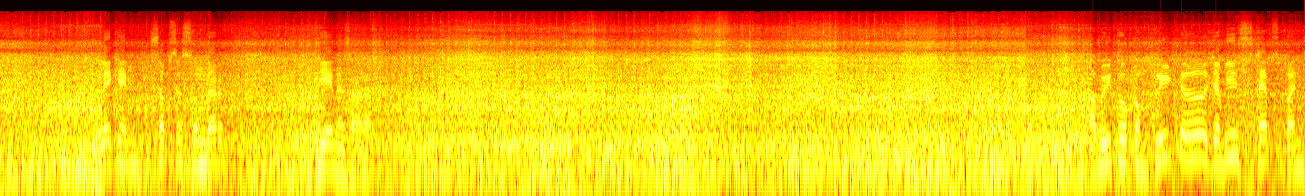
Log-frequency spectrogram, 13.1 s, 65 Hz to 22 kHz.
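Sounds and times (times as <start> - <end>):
concrete mixer engine running: 0.0 - 13.0.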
